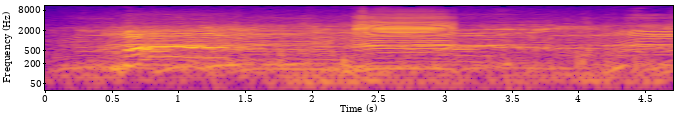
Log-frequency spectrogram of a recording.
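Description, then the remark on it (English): Several sheep bleat in overlapping, wavering calls, with one louder bleat standing out midway among the continuous flock noise. No one speaks. “After a time, the sheep were then ushered into single file and then loaded onto the truck, looking a little bewildered at what was taking place, uncertain of their fate, many still bleating.”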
